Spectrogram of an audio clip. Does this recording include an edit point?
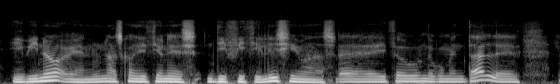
yes; 1 cut; at 3.4 s

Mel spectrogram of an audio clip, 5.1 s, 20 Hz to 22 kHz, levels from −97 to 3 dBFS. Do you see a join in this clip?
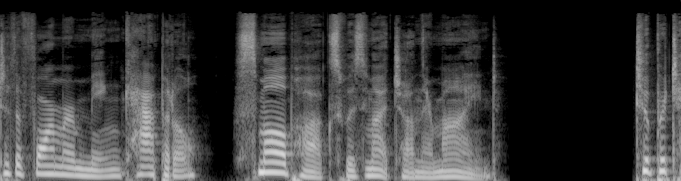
yes; 1 cut; at 2.7 s

